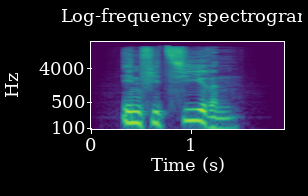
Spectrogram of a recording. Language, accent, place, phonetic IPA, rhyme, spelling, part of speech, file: German, Germany, Berlin, [ɪnfiˈt͡siːʁən], -iːʁən, infizieren, verb, De-infizieren.ogg
- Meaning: 1. to infect (of a pathogen) 2. to infect (with a pathogen) 3. to become infected (with a pathogen)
